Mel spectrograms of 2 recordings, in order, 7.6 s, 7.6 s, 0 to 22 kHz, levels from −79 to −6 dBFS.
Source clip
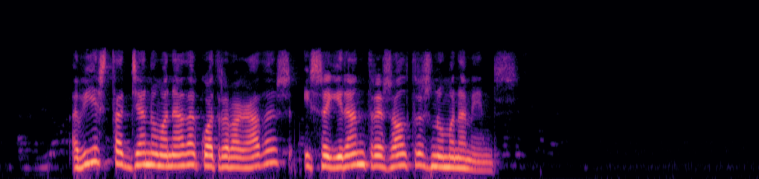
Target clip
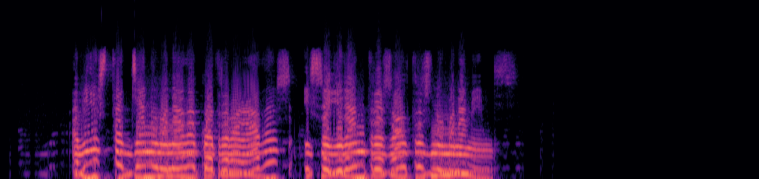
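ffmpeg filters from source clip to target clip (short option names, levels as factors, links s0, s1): -af "acrusher=bits=9:mix=0:aa=0.000001,aeval=exprs='val(0)*sin(2*PI*260*n/s)':c=same,volume=11.2,asoftclip=hard,volume=0.0891"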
